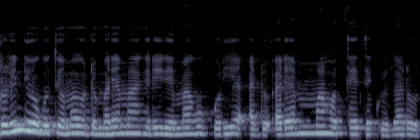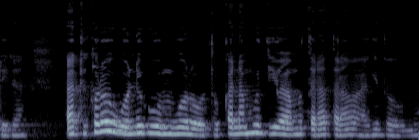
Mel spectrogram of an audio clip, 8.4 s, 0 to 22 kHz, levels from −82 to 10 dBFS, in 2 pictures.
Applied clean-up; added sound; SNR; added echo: neural mask model Resemble Enhance denoiser.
